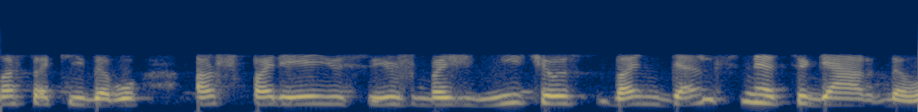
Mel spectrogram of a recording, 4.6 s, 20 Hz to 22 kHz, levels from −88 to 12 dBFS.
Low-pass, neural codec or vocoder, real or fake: 3.6 kHz; none; real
